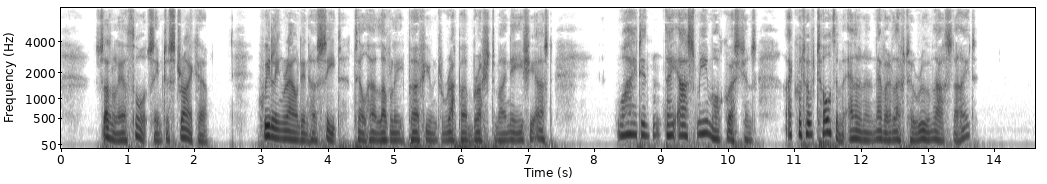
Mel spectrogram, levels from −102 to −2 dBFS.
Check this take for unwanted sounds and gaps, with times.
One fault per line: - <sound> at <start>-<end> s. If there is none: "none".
none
